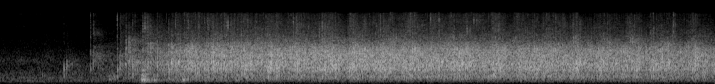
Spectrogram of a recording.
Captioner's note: applause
